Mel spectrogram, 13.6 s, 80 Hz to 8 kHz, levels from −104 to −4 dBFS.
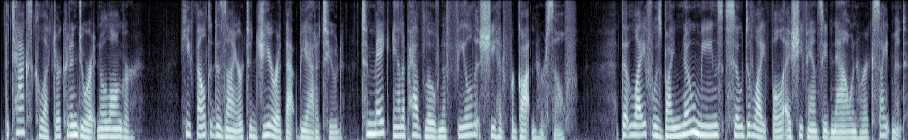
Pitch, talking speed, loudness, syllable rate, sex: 160 Hz, 185 wpm, -17 LUFS, 5.4 syllables/s, female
